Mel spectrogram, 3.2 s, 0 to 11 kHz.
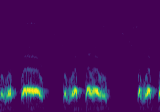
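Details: Cooing spotted dove of the 'thổ thúc' voice type, used to provoke wild rivals: deep two-part coos, brief warble then sustained hollow note, about one phrase every 1.3 seconds.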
